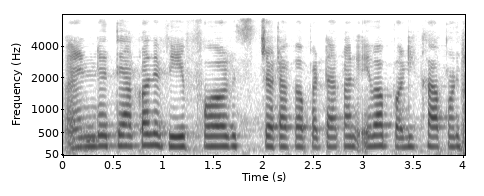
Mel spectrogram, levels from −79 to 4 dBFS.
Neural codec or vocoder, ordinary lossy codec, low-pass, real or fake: codec, 44.1 kHz, 3.4 kbps, Pupu-Codec; Opus, 64 kbps; 7.2 kHz; fake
